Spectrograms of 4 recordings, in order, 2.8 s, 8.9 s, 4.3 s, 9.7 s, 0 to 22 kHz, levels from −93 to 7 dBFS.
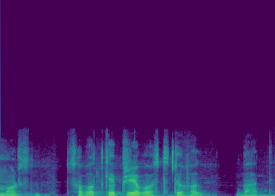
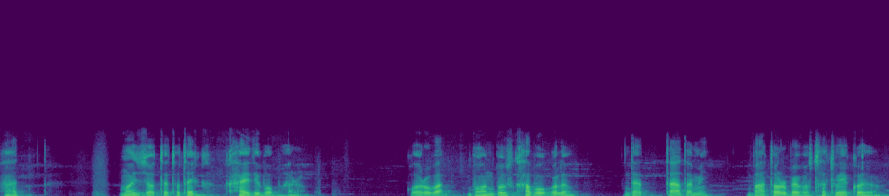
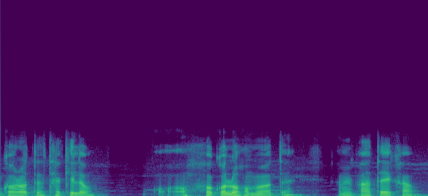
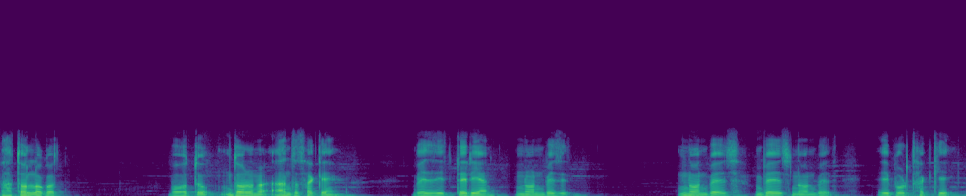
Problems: constant background noise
